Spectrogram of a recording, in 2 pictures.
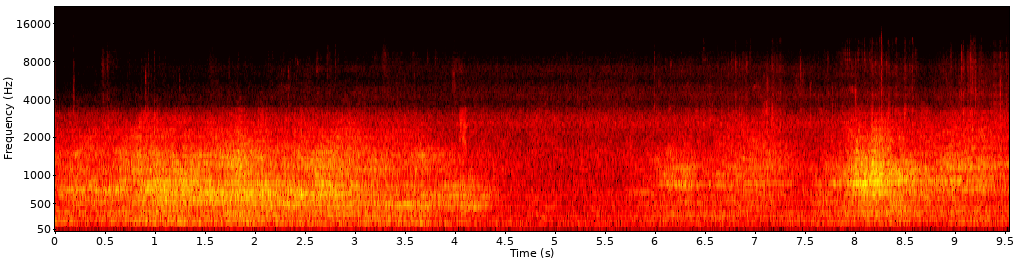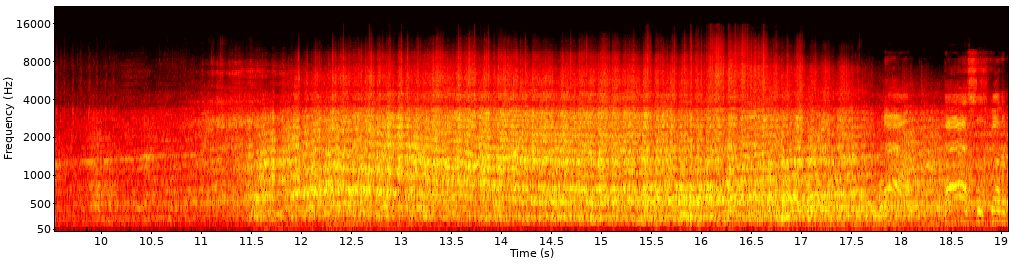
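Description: F/A-18C Hornet jet flying a demonstration at the 2011 Boston Portsmouth airshow, a broad roaring engine rumble that swells into a loud, sustained blast as it passes close.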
